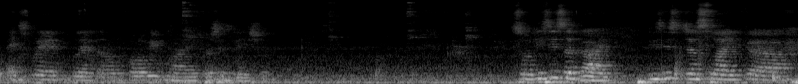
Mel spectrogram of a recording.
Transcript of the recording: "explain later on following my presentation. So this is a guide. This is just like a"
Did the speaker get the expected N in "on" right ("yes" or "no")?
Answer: no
